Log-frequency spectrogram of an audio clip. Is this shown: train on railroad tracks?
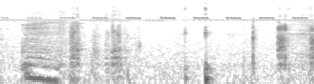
no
